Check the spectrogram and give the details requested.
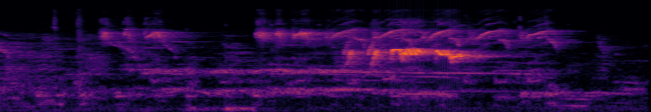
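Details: Jongkangan singing vigorously while perched on top of its cage: a run of thin high chirps and twittering notes building to a louder, sharper burst near the end.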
